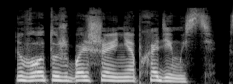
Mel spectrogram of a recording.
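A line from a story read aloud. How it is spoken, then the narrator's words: Through gritted teeth. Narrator (Russian): сквозь зубы заметил Сергей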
